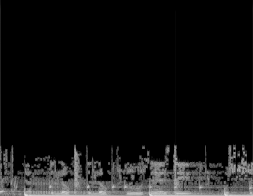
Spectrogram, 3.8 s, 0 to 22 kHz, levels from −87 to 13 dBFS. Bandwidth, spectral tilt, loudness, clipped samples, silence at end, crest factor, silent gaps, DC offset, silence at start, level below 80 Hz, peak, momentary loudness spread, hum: 5.8 kHz; -5.5 dB/octave; -15 LUFS; under 0.1%; 0 s; 12 dB; none; 0.5%; 0 s; -14 dBFS; 0 dBFS; 6 LU; none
